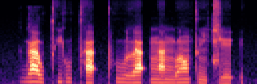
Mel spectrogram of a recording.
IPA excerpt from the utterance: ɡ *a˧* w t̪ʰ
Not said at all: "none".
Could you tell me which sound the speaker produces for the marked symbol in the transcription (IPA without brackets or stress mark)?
a˥˧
